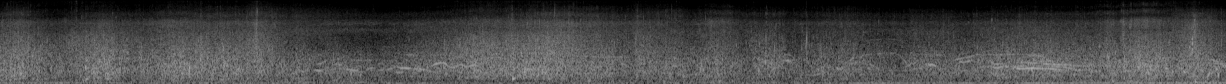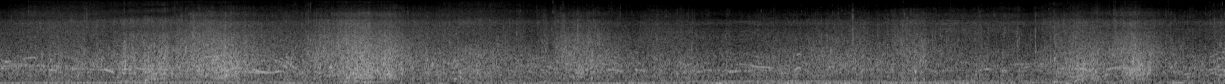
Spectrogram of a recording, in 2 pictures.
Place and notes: Shimen, New Taipei City - Waves
桃園縣 (Taoyuan County), 中華民國, 25 June 2012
